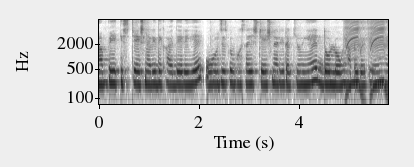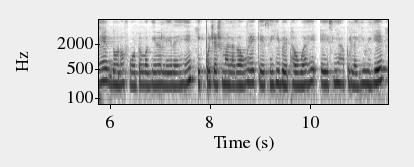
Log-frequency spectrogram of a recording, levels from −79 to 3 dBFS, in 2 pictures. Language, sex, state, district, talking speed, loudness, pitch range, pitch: Hindi, female, Rajasthan, Nagaur, 250 wpm, -19 LUFS, 220-230 Hz, 220 Hz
